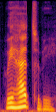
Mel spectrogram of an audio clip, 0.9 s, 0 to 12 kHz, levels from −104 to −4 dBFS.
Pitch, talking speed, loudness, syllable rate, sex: 120 Hz, 275 wpm, -15 LUFS, 5.8 syllables/s, male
